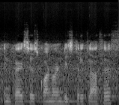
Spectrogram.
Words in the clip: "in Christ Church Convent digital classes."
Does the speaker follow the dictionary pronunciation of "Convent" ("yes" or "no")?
no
